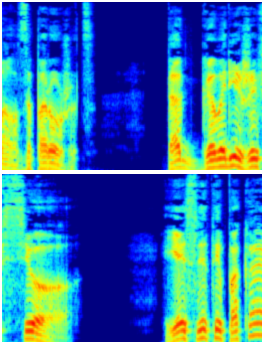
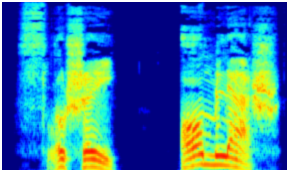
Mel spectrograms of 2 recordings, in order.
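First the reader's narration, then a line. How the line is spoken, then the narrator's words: Menacing shout. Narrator (Russian): закричал грозным голосом Кирша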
